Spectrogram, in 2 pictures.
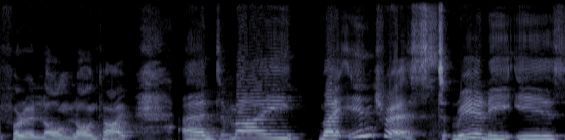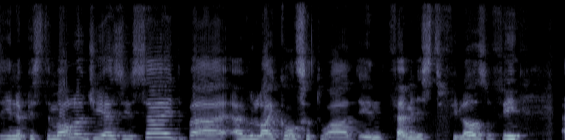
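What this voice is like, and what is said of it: Italian accent. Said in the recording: “I'm Italian and uh, the Italian accent”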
